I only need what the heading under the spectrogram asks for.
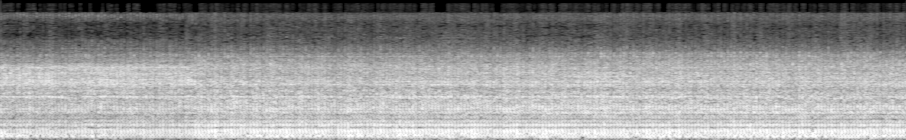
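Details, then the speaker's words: Common gasoline generator warming up after a cold start on choke: steady run with a slightly uneven pulsing beat near four per second; sputtering means it is over-choked and the choke should be taken off another notch. "you'll start to hear the engine sputter a little bit that's an indication that you need to take some more"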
